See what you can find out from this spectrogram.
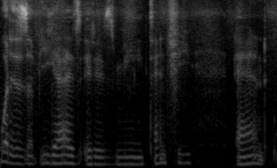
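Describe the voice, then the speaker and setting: Soft-spoken, a man talks at a fairly slow pace. His pitch is medium and his intonation fairly even. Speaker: gaming youtuber. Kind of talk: let's play gaming commentary. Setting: at home at night.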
